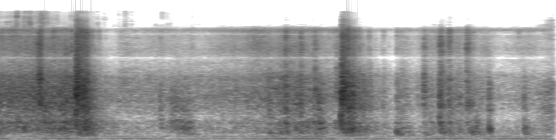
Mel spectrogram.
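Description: Scuffling and clothing rustle in the back seat of a police car as a man is pushed in, with a couple of thumps in the first second. Then one sharp knock about two and a half seconds in, followed by a few light clicks.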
